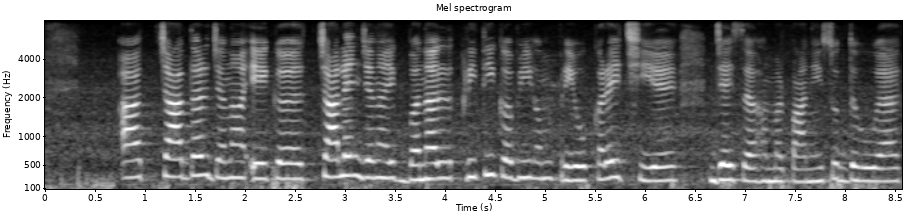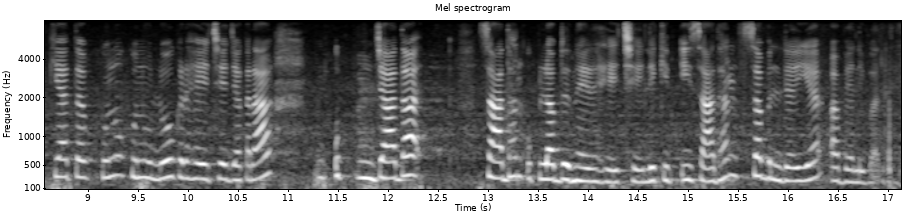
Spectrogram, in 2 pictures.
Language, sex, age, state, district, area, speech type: Maithili, female, 18-30, Bihar, Saharsa, rural, spontaneous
